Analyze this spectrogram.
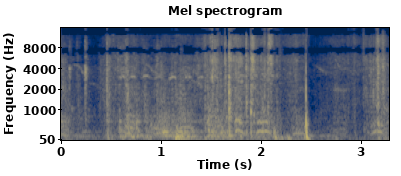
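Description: A pigeon flaps its wings loudly close by.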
